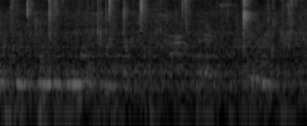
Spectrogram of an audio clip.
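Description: Milk poured in a thin stream into a bowl of blended fruit mixture: faint liquid trickling and squishing, with a few soft clicks.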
